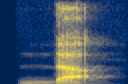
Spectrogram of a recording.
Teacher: നാവിന്റെ അറ്റം മേലെ മുൻപല്ലിന്റെ മുരട്ടിലാണ്. നാവിന്റെ ആരംഭം മേലെ അണ്ണാക്കിലാണ്.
